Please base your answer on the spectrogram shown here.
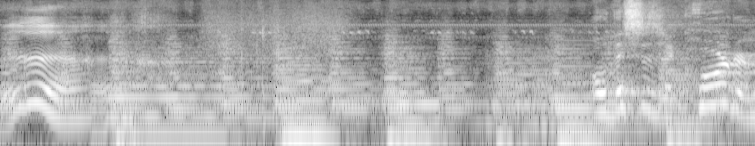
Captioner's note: yawning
